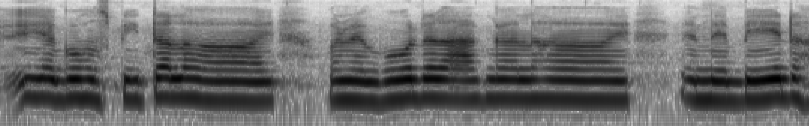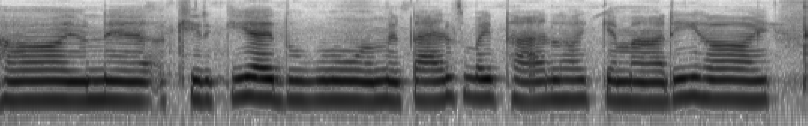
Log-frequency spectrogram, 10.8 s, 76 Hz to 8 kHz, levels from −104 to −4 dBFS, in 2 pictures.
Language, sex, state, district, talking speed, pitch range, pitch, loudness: Maithili, female, Bihar, Samastipur, 140 wpm, 200-215 Hz, 205 Hz, -16 LUFS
